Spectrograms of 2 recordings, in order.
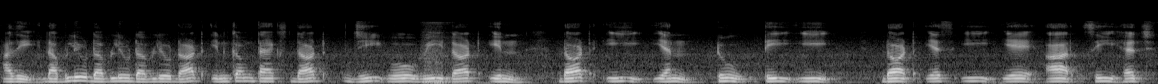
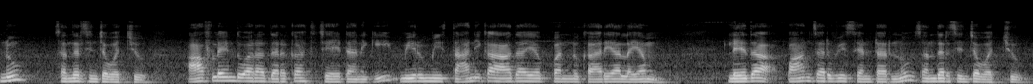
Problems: none marked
